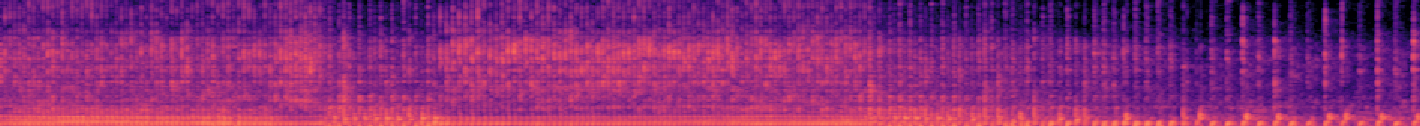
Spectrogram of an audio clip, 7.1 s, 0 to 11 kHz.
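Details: Honda Karisma (Supra X125-type engine) that smoked heavily despite a good piston, after the clogged oil-ring holes were cleaned and a new ring fitted; run without the exhaust to confirm it no longer smokes. Open-pipe blips settle into an even, crisp idle with steady firing pulses and no misses; normal idle.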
